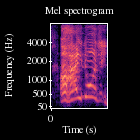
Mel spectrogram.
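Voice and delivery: surprised, startled, very high-pitched. Acting out a caller surprised that a real person answered: acting shocked caller. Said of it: "'Cause you're so shocked".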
